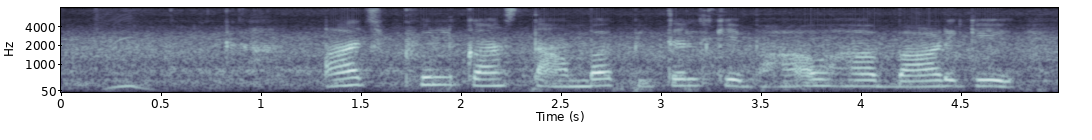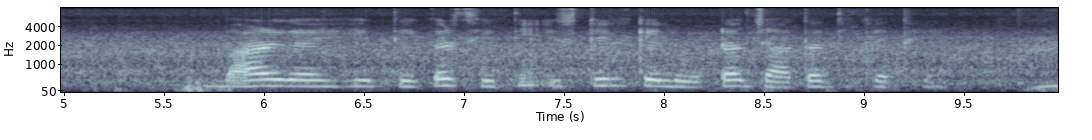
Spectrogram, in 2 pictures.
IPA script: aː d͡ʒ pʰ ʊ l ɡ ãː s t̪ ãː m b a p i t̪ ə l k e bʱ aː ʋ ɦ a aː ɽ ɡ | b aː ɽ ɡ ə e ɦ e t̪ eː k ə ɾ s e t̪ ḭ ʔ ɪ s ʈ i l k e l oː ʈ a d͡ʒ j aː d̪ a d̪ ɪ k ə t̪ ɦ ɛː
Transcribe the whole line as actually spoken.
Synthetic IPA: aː d͡ʒ pʰ ʊ l k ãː s t̪ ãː m b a p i t̪ ə l k e bʱ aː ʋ ɦ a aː ɽ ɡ | b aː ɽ ɡ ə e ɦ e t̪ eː k ə ɾ s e t̪ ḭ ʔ ɪ s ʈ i l k e l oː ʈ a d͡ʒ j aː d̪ a d̪ ɪ kʰ ə t̪ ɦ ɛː

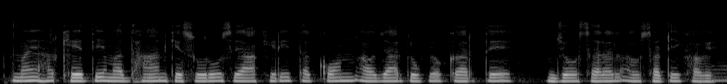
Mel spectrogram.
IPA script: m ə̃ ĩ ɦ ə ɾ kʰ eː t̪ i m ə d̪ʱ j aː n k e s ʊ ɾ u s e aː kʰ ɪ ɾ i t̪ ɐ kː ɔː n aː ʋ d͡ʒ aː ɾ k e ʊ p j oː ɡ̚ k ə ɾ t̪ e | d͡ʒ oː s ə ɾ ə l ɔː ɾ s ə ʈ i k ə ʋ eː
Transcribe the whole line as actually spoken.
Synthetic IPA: m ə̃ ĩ ɦ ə ɾ kʰ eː t̪ i m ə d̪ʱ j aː n k e s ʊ ɾ u s e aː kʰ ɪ ɾ i t̪ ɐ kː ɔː n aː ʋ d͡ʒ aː ɾ k e ʊ p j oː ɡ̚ k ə ɾ t̪ e | d͡ʒ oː s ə ɾ ə l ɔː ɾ s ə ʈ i k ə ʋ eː

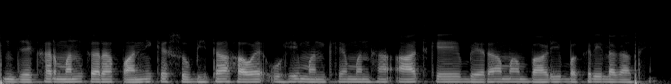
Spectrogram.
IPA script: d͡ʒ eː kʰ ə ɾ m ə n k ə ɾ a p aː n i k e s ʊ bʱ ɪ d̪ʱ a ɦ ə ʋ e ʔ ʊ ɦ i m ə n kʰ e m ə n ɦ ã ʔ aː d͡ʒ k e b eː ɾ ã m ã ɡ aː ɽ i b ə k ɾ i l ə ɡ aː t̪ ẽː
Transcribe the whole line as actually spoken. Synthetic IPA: d͡ʒ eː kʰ ə ɾ m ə n k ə ɾ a p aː n i k e s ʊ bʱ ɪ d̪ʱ a ɦ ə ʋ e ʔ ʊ ɦ i m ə n kʰ e m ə n ɦ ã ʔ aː d͡ʒ k e b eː ɾ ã m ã b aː ɽ i b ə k ɾ i l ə ɡ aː t̪ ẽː

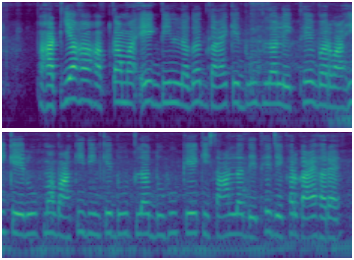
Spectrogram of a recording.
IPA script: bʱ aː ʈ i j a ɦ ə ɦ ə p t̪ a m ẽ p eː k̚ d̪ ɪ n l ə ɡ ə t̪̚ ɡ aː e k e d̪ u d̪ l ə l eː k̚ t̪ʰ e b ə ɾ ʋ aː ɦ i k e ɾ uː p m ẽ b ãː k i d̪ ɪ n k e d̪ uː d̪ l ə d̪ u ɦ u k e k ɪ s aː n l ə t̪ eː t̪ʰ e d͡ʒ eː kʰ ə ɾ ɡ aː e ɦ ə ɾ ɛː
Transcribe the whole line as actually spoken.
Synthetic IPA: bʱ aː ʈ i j a ɦ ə ɦ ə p t̪ a m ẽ ʔ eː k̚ d̪ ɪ n l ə ɡ ə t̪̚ ɡ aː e k e d̪ uː d̪ l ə l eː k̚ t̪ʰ e b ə ɾ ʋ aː ɦ i k e ɾ uː p m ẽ b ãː k i d̪ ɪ n k e d̪ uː d̪ l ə d̪ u ɦ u k e k ɪ s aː n l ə d̪ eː t̪ʰ e d͡ʒ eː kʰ ə ɾ ɡ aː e ɦ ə ɾ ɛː

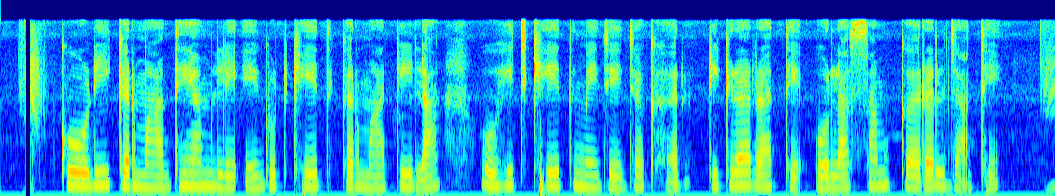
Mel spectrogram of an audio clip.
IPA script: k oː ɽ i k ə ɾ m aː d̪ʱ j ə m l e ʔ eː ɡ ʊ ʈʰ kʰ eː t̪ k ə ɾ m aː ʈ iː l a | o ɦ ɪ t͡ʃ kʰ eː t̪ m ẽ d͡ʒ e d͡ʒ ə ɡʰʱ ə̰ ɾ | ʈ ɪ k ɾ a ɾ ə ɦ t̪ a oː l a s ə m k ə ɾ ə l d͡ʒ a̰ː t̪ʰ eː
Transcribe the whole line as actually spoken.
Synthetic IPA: k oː ɽ i k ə ɾ m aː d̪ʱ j ə m l e ʔ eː ɡ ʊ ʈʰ kʰ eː t̪ k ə ɾ m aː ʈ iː l a | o ɦ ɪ t͡ʃ kʰ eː t̪ m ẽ d͡ʒ e d͡ʒ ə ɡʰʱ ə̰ ɾ | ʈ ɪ k ɾ a ɾ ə ɦ t̪ e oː l a s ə m k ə ɾ ə l d͡ʒ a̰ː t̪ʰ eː

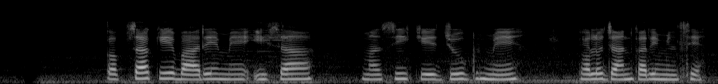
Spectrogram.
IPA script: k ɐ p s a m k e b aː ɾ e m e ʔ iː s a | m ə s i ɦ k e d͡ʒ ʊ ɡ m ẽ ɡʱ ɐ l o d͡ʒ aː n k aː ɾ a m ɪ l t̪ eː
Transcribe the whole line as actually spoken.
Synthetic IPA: k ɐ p s a k e b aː ɾ e m ẽ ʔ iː s a | m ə s i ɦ k e d͡ʒ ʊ ɡ m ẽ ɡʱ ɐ l o d͡ʒ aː n k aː ɾ i m ɪ l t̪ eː

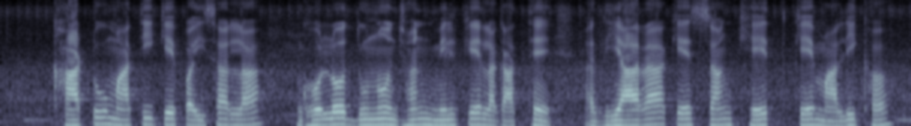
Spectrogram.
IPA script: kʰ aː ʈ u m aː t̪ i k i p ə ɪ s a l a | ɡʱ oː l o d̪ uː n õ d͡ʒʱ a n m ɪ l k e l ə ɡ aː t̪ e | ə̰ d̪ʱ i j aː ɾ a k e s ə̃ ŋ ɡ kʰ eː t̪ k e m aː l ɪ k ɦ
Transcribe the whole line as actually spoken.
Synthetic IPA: kʰ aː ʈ u m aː t̪ i k e p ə ɪ s a l a | ɡʱ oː l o d̪ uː n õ d͡ʒʱ ə n m ɪ l k e l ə ɡ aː t̪ e | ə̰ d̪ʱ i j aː ɾ a k e s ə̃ ŋ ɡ kʰ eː t̪ k e m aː l ɪ k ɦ

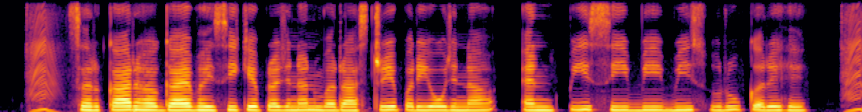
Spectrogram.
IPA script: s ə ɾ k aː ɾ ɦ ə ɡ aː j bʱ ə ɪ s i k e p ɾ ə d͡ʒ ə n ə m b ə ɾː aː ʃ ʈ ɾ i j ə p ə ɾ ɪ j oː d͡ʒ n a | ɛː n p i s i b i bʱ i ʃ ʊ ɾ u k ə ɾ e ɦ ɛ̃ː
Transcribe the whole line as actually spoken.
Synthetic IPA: s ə ɾ k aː ɾ ɦ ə ɡ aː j bʱ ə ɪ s i k e p ɾ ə d͡ʒ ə n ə n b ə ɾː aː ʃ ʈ ɾ i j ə p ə ɾ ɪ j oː d͡ʒ n a | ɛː n p i s i b i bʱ i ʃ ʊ ɾ u k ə ɾ e ɦ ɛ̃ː

